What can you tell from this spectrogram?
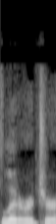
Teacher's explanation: the accent is in the first syllable corresponding to lit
